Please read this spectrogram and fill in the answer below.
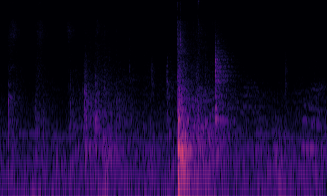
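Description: A single sudden loud bang about three and a half seconds in that dies away over half a second, followed by a smaller knock, against a background of faint room noise and a few soft rustles.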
